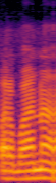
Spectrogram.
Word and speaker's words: پروانہ: ہائے مختفی جو لکھی جاتی ہے لیکن نہیں پڑھی جاتی ہے جیسے پروانہ سلطانہ.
